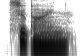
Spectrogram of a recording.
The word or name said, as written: supine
